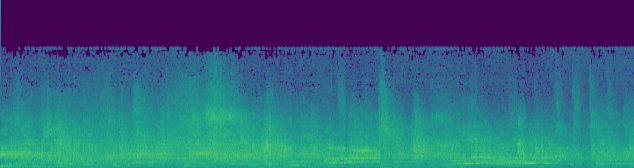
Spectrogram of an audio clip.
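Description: Skates scrape across ice in a large echoing rink.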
